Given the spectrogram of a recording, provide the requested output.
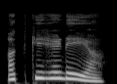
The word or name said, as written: ಅಕ್ಕಿಹೆಡೆಯ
